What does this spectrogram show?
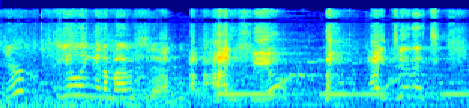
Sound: stammering

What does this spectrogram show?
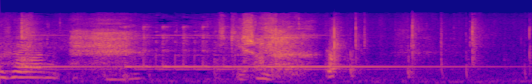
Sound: doorbell rings

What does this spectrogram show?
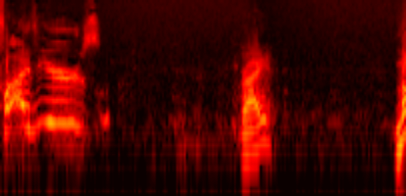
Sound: laugh

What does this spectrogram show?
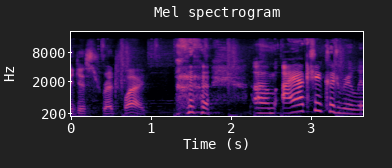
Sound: laughs

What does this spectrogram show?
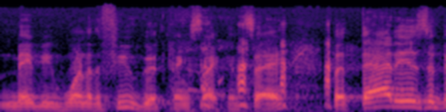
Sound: laughs

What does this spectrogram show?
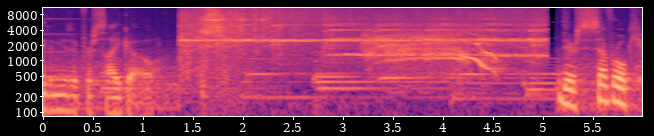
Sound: screams

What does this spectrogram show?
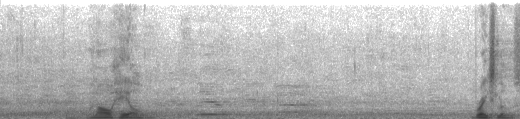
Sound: crowd murmur

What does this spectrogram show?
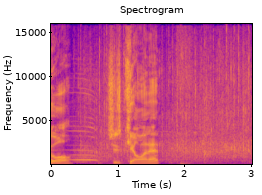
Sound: audience applauding

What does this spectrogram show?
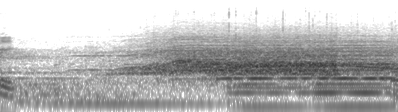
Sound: audience cheers

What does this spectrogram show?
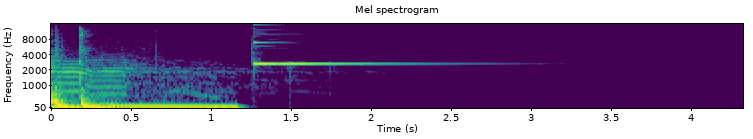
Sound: bell chimes

